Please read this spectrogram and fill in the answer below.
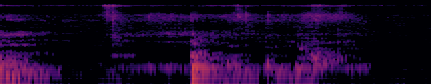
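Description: Near silence, with a few faint soft knocks and rubs from a shrink-wrapped cardboard game box being turned over in the hands, about a second in.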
